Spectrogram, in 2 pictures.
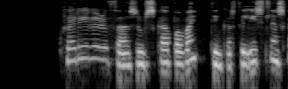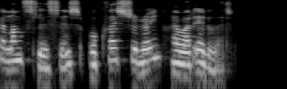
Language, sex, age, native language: Icelandic, female, 30-39, Icelandic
